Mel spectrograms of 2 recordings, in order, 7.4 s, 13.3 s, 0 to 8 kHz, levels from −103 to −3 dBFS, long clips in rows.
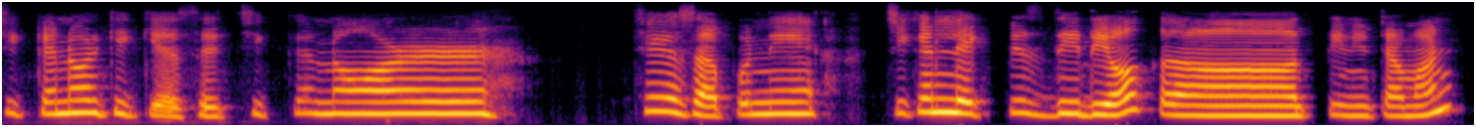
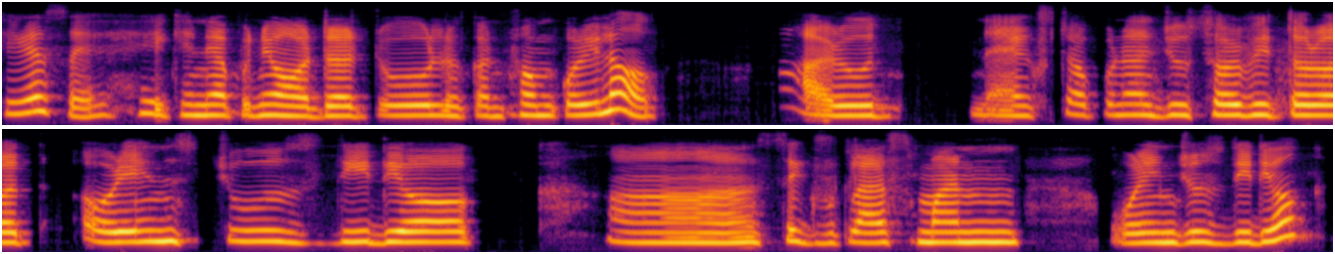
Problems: background sounds at intervals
